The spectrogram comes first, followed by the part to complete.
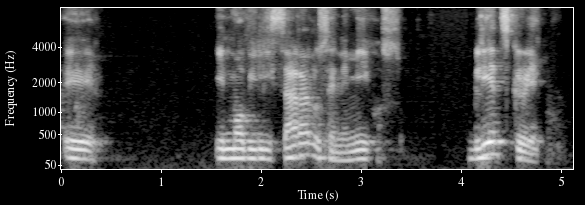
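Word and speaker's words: Blitzkrieg: inmovilizar a los enemigos blit Creek blit Creek algo así se se pronuncia en alemán la Guerra Relámpago y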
